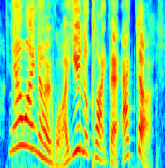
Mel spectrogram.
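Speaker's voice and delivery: high, excited, blurted realization. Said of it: "I went".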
